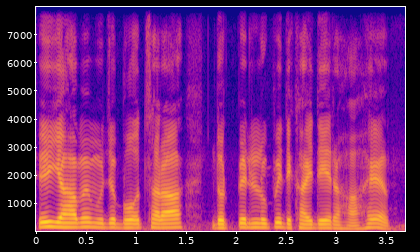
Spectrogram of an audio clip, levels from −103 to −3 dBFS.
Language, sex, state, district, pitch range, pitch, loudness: Hindi, male, Arunachal Pradesh, Lower Dibang Valley, 130-150 Hz, 140 Hz, -19 LUFS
